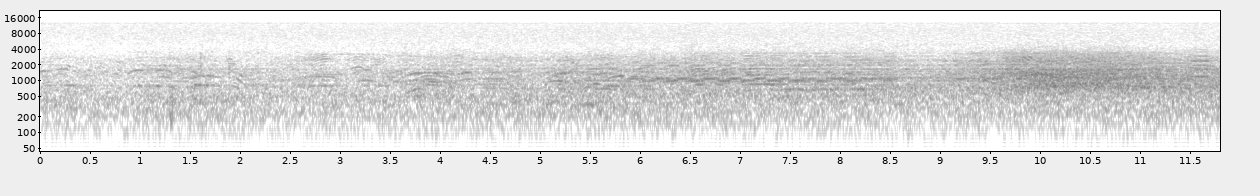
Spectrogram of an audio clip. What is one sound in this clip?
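A large stadium crowd murmurs and cheers, swelling louder toward the end.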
